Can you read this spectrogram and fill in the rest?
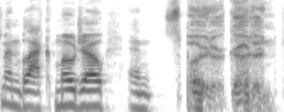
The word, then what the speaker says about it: Spider-Geddon: to correct your pronunciation. It's pronounced Spider Geddon.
